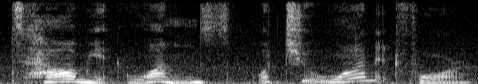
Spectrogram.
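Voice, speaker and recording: A woman's voice: fairly high pitch, expressive, unhurried, gravelly, fairly bright tone, a little hiss or hum, exaggerated voice, low-quality recording. A woman voicing a brash, cheeky young soldier in a whispered role-play storybook reading.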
